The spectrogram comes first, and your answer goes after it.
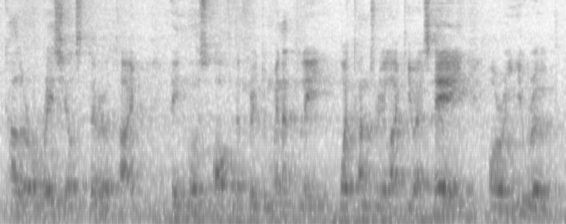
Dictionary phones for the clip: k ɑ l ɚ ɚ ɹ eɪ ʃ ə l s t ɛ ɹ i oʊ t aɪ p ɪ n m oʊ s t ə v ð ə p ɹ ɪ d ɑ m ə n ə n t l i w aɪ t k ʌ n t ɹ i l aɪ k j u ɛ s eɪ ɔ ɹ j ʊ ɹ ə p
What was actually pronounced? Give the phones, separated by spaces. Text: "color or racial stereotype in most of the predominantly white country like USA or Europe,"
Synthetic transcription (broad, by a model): k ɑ l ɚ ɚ ɹ eɪ ʃ ə l s t ɛ ɹ i oʊ t aɪ p ɪ n m oʊ s t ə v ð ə f ɹ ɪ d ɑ m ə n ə n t l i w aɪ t k ʌ n t ɹ i l aɪ k j u ɛ s eɪ ɔ ɹ j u ɹ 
